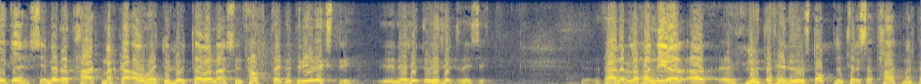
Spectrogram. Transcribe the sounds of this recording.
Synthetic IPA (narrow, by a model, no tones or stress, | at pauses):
ajcasɛmɛɾaðt̪ʰaːkmar̥kaaːwhajht̪ʏlʏːt̪avanasɛmθawht̪ʰːajknat̪̬ɾiɾɛkst̪ɾḭ | nɛlʏt̪ːaviilʏːt̪afesɪ̰ht̪ | θaðnɛvɛlafanːiɣaðaðl̥ʏːt̪afeːlɪðɛɾʏst̪ɔpnʏmt̪ʰɪlðɛsaðt̪ʰaːkmar̥ka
